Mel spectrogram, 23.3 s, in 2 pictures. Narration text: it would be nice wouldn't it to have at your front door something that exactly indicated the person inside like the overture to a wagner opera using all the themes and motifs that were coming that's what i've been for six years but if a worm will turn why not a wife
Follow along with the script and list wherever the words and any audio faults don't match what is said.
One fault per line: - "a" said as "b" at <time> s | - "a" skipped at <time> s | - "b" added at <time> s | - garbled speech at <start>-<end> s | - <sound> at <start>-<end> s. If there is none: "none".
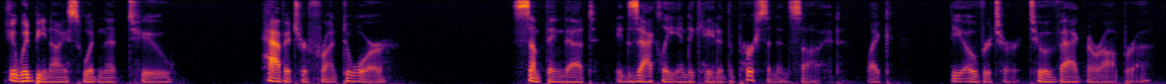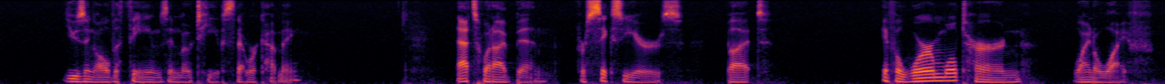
- "not" skipped at 22.6 s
